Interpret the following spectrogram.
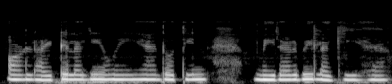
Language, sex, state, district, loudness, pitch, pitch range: Hindi, female, Haryana, Jhajjar, -11 LUFS, 220 Hz, 215-225 Hz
